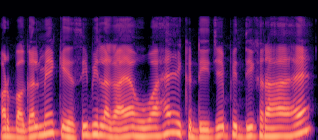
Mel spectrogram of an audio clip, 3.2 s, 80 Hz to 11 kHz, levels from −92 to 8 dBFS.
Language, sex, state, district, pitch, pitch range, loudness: Hindi, male, Jharkhand, Garhwa, 150 Hz, 140-170 Hz, -14 LUFS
